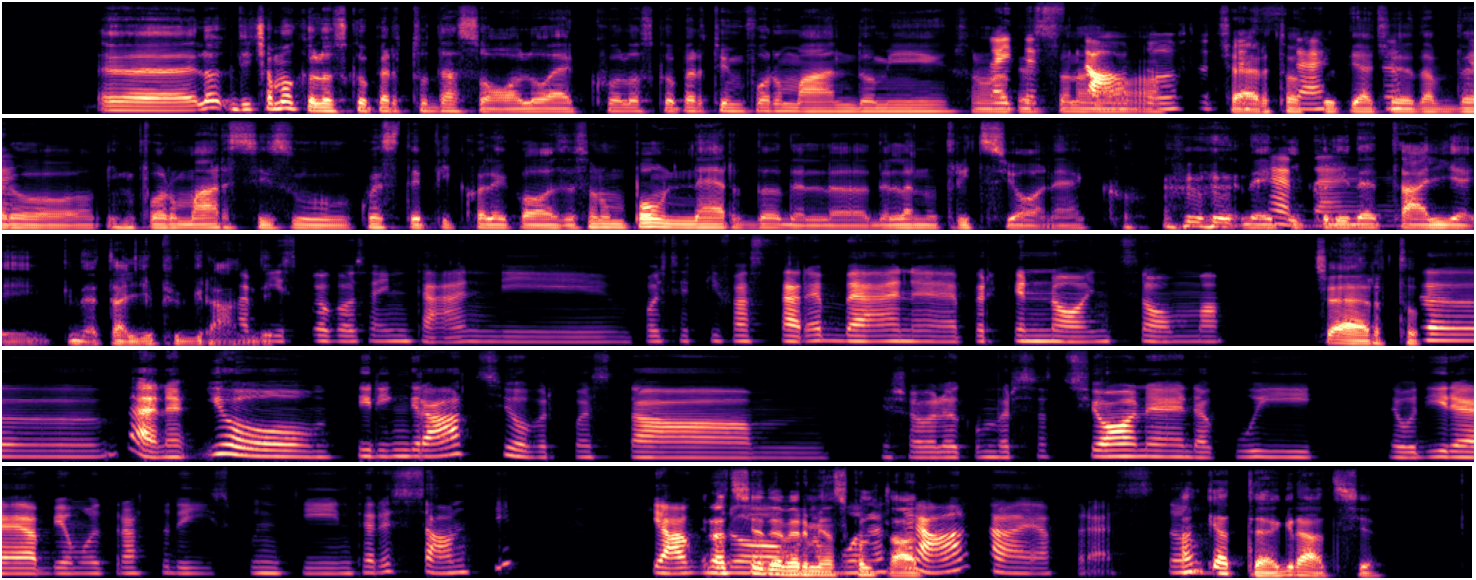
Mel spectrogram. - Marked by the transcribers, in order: "Okay" said as "kay"; in English: "nerd"; chuckle; tapping
- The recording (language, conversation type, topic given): Italian, podcast, Come trasformi una giornata no in qualcosa di creativo?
